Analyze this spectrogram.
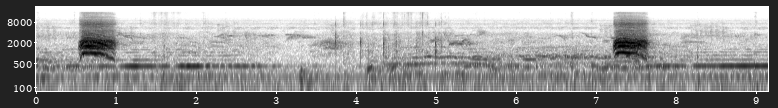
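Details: Crow calling while fighting over food: a pair of loud, hoarse caws roughly seven seconds apart, separated by quieter chatter of small birds and a constant hum.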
